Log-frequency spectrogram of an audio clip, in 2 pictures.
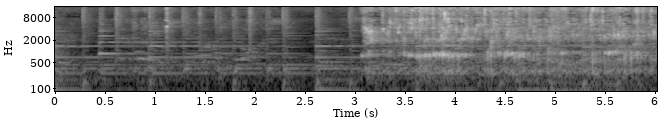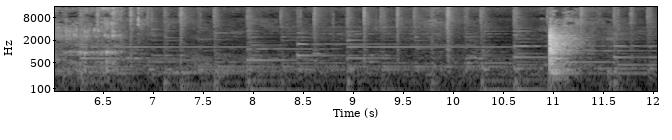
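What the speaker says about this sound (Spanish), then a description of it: "Ahora agregaré un poco de agua." Water being added to a liquid soap mixture, a splashy pouring burst lasting a few seconds amid faint clinks of a container, followed by quieter drips and a brief sharp clatter near the end.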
